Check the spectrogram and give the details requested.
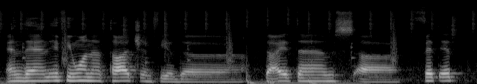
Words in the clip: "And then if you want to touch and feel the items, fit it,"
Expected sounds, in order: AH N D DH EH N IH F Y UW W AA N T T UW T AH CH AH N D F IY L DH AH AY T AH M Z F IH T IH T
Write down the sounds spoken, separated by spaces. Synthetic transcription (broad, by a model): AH N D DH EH N IH F Y UW W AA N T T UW T AH CH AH N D F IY L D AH AY T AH M S F IH T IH T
